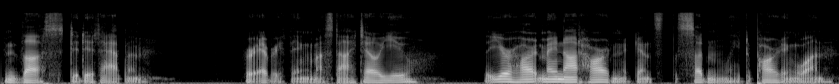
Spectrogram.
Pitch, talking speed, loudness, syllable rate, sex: 105 Hz, 150 wpm, -21 LUFS, 4.8 syllables/s, male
